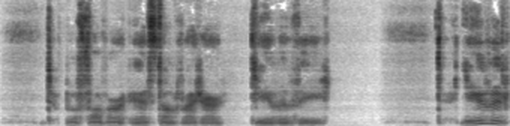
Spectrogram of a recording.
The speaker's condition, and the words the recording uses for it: Spinal muscular atrophy. So she has to wear a ventilator to breathe, and she records her podcast while she's wearing the ventilator.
